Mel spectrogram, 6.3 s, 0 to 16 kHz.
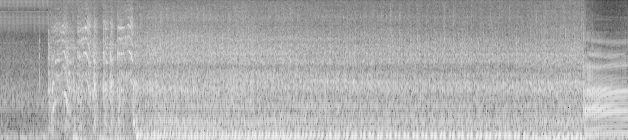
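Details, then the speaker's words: Ducati Multistrada V4S after an earlier stall and won't-start problem was fixed: brief starter whirr, then the V4 catches at once and settles into a strong even idle before a quick blip; healthy start. "the sweet sound of success the bike actually starts well"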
